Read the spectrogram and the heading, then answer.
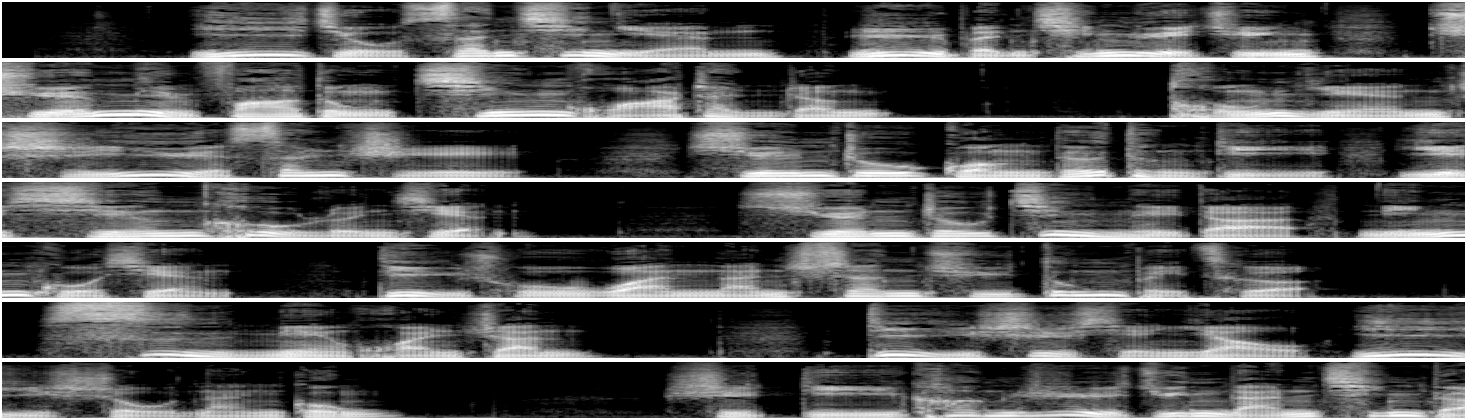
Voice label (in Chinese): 男 电影旁白, 国语男声配音 厚重大气; 宣州民国县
